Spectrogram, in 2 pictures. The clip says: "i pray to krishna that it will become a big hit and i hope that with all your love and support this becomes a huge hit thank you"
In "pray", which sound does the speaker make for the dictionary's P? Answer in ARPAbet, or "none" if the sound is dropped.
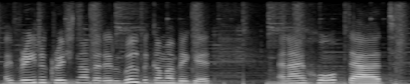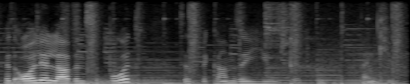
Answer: F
